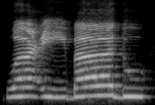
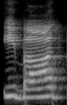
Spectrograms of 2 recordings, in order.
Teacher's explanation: عین کا مخرج حلق, مڈل آف دا تھروٹ, حلق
